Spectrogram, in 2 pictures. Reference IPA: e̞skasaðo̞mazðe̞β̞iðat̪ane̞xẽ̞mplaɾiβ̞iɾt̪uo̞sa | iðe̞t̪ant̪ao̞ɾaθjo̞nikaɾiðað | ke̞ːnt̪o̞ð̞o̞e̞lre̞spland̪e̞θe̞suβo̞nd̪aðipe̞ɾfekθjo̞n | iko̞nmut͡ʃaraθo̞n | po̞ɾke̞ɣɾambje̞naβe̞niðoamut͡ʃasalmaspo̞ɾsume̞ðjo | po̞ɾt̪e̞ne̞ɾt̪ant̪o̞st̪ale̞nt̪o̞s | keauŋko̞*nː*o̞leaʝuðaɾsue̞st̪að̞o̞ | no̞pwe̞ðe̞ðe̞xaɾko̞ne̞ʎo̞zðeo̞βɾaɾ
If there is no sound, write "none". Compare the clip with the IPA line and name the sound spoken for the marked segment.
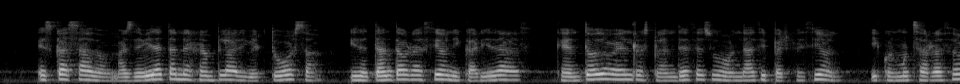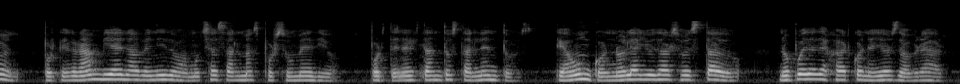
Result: nː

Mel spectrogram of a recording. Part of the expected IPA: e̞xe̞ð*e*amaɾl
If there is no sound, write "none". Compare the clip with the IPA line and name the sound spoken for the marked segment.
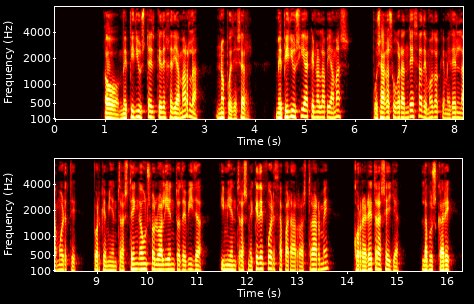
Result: e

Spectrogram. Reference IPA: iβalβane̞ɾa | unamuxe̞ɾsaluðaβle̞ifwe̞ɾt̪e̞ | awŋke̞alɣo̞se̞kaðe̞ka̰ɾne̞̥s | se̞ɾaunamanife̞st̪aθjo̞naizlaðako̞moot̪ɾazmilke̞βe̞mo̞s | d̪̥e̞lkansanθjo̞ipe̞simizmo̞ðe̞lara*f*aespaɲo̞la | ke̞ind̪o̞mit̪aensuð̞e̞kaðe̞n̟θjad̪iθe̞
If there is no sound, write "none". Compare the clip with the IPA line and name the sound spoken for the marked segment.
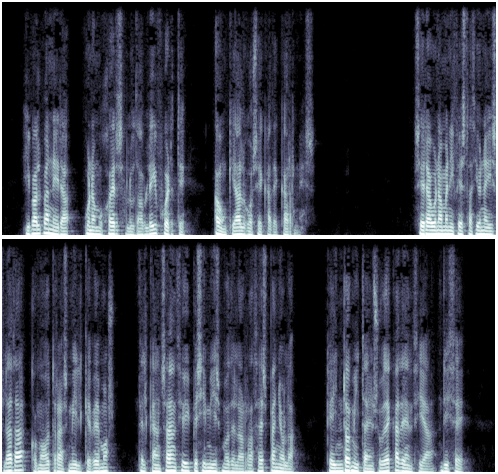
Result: θ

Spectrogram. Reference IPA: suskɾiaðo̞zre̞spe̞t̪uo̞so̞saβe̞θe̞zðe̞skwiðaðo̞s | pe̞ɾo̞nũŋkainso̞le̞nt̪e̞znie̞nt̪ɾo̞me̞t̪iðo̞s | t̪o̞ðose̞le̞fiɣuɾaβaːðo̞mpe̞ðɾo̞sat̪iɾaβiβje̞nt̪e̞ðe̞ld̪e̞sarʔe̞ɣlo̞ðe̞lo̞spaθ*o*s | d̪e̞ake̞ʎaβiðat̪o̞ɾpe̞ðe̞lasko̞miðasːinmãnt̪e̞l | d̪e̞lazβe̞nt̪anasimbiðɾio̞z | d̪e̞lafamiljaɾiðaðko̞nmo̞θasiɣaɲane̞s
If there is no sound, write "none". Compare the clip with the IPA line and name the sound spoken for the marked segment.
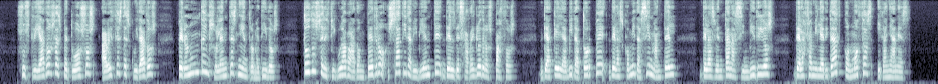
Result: o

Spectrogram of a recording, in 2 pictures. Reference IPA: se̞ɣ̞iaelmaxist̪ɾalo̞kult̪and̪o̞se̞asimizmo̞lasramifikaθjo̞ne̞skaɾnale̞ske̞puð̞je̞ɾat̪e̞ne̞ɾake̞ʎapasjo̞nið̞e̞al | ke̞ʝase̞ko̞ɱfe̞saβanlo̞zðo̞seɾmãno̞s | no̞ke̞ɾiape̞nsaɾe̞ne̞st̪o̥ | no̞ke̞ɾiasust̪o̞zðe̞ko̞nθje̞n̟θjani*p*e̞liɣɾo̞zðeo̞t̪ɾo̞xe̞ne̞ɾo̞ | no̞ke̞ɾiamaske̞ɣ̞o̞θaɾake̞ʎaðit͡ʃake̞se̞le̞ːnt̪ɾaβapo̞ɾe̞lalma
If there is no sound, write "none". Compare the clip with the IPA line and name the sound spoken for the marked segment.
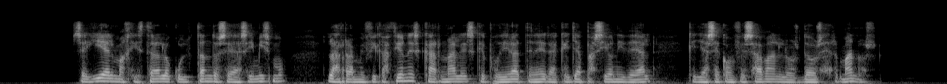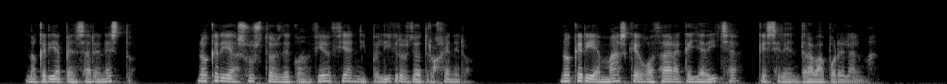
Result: p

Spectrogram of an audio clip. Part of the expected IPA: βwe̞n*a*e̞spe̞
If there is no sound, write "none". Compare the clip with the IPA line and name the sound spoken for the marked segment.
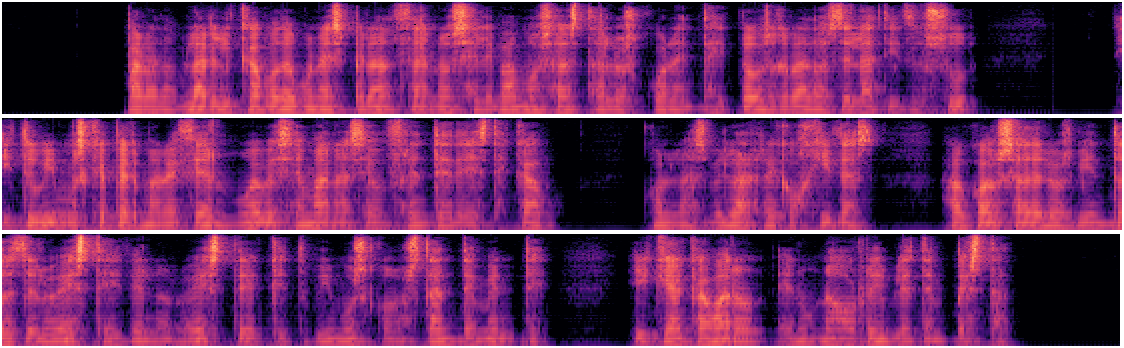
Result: a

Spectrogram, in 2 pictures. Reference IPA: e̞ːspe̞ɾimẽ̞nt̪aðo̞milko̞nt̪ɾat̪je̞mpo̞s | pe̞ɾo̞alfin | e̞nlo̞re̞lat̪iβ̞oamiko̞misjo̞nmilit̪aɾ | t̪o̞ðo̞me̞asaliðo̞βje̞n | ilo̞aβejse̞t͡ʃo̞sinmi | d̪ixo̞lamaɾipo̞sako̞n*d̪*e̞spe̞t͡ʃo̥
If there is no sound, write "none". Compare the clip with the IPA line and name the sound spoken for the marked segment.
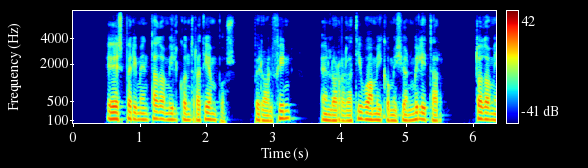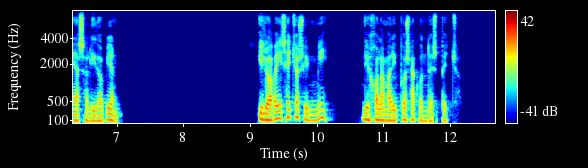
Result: d̪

